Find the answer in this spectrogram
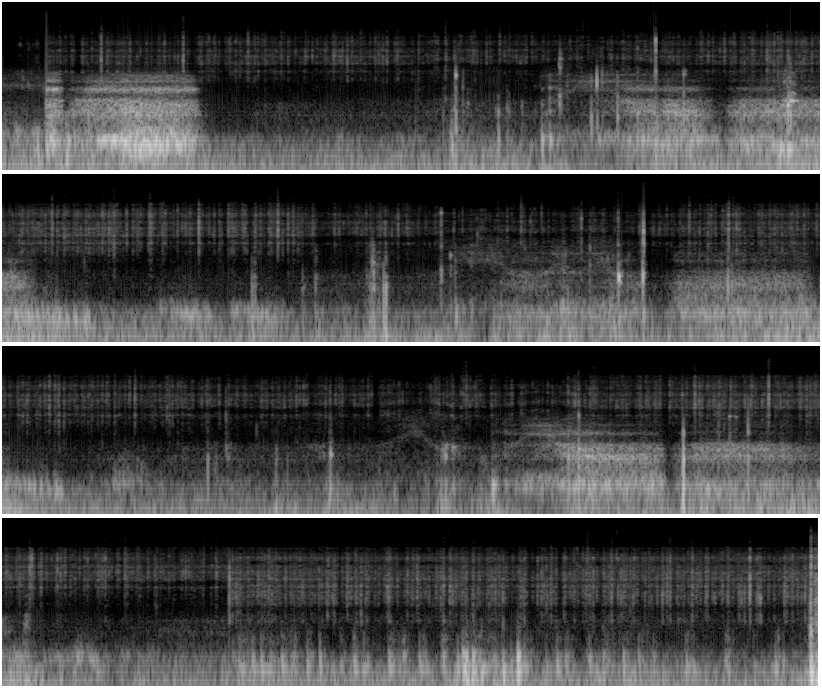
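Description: Underwater sound through a submerged camera while freediving: a steady low rumble with muffled gurgling that swells several times, and a few sharp clicks.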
